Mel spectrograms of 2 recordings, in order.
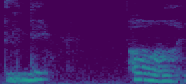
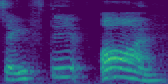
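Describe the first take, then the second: First: Quiet first try. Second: Louder repeat. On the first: Real, not acted. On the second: Shown as a demonstration. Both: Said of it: "Say it again".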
